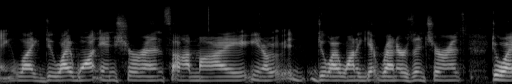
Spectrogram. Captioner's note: none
